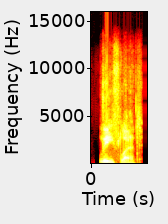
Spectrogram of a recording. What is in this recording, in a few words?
"leaflet", American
